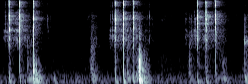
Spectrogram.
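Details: J.C. Higgins Monospool fishing reel reassembled after cleaning and lubrication: crisp quick ticks in short bursts of three as the handle turns, pawl clicking cleanly; normal anti-reverse clicking.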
